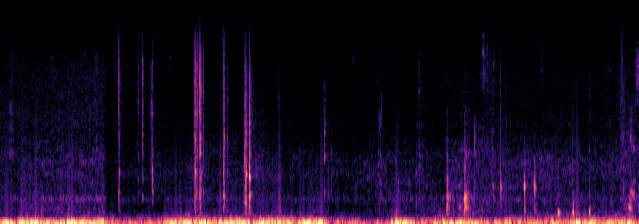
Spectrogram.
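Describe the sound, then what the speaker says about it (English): Honey bees swarm around a very active, crowded green beehive in fall, a dense steady buzz filling the air throughout with several sharp knocks and clicks of hive handling, close and loud. "this green hive is very active, which tells me it's very packed with bees"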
